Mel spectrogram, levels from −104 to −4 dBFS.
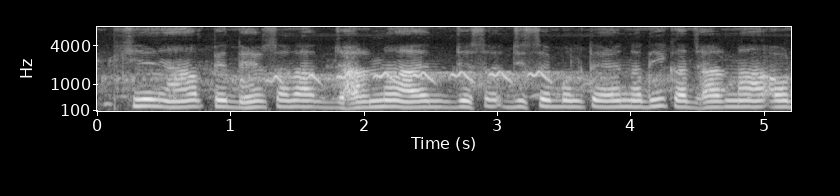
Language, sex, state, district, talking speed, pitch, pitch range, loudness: Hindi, male, Bihar, East Champaran, 170 wpm, 215 Hz, 205-220 Hz, -21 LUFS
